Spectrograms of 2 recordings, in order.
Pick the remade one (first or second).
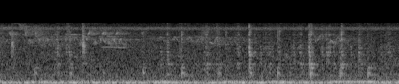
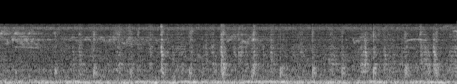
second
